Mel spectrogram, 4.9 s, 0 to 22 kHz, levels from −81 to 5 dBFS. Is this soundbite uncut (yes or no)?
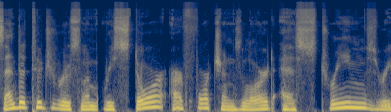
no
